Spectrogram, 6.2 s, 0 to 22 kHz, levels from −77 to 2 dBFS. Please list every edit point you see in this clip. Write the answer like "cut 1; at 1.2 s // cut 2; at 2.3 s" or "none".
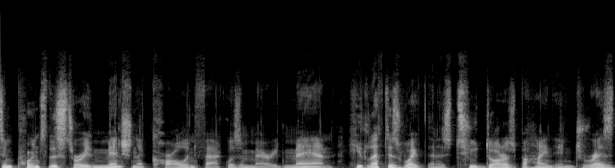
cut 1; at 0.9 s // cut 2; at 3.4 s // cut 3; at 4.3 s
